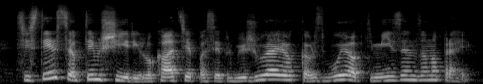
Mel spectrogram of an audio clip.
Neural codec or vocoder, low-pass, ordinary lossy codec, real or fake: none; 19.8 kHz; none; real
